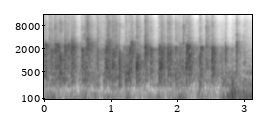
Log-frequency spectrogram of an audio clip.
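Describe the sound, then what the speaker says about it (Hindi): A classroom of students claps together, a dense, lively patter of many hands close by that carries steadily throughout, with faint voices mixed underneath. "तो एक तालियां बजाओ उसके लिए।"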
